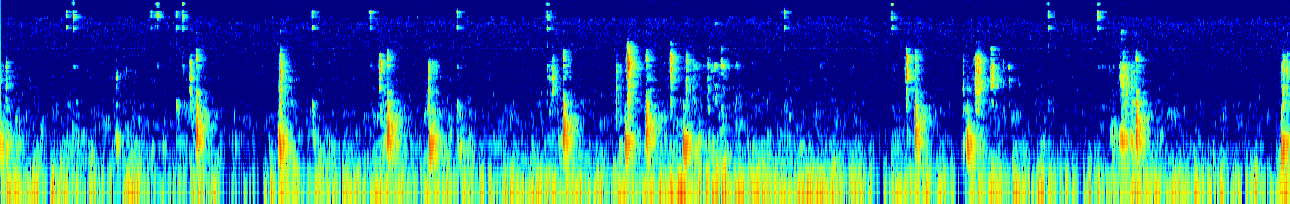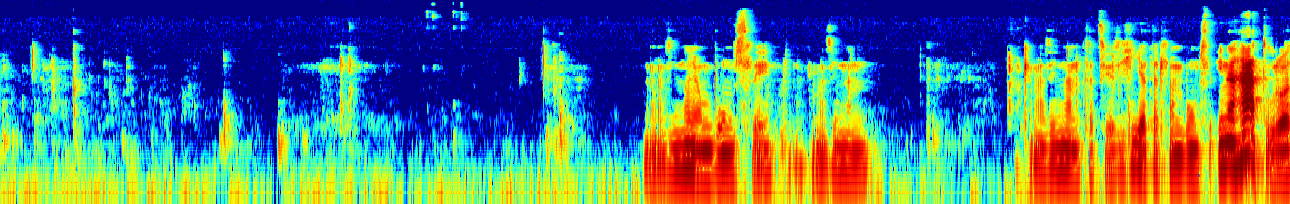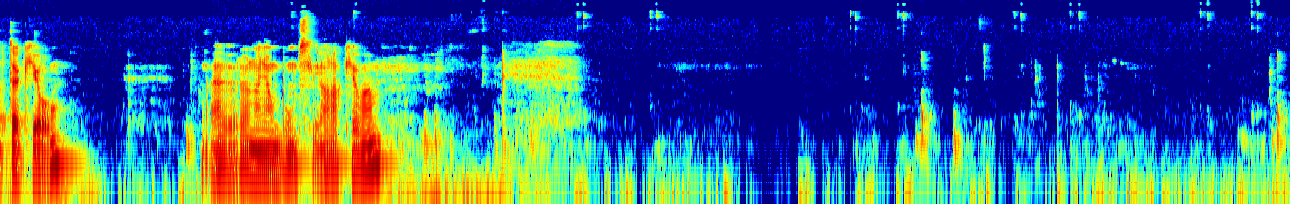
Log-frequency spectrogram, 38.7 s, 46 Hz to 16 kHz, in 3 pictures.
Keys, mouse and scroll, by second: 0.6 click, 1.4 click, 1.9 alt+middle click, 3.0 click, 3.8 alt+middle click, 4.5 click, 5.5 alt+middle click, 6.4 alt+middle click, 7.0 typing, 7.7-9.4 drag, 9.4 alt+middle click, 9.8 w, 10.4 click, 11.0 scroll down 1, 11.3-13.0 alt+middle drag, 13.0 scroll up 1, 13.3 ctrl+shift+z, 14.3 scroll up 1, 15.0 alt+middle click, 15.9-16.2 scroll up 1, 16.2 F4, 17.1 click, 17.6 scroll down 1, 18.4-21.3 alt+middle drag, 21.3 p, 22.1 scroll up 1, 22.9 F4, 23.8 scroll down 1, 24.1-28.6 alt+middle drag, 28.6 click, 31.0 scroll up 1, 31.5 click, 34.9 alt+middle click, 35.8 click, 37.7 click, 38.6 alt+middle click.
